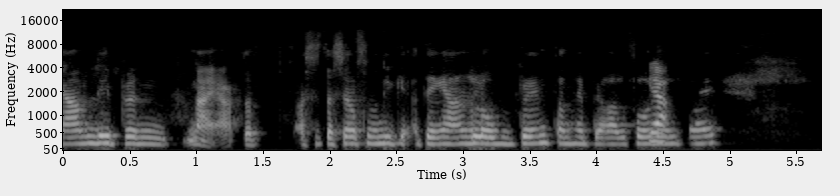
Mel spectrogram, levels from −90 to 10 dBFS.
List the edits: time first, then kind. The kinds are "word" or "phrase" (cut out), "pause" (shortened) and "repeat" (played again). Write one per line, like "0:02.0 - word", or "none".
none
